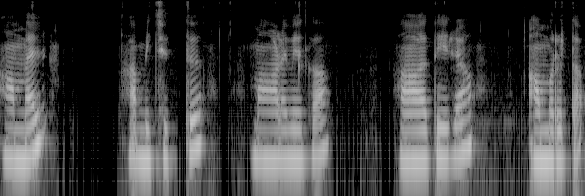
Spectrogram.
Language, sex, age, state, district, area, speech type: Malayalam, female, 30-45, Kerala, Wayanad, rural, spontaneous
